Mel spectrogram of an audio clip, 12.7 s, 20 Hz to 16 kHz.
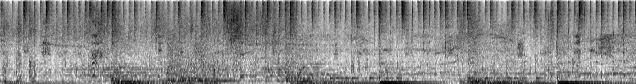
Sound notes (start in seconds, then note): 2.3 dramatic suspenseful music; 2.3 men panting; 12.3 creatures screeching; 12.3 dramatic suspenseful music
